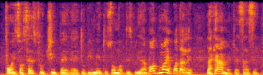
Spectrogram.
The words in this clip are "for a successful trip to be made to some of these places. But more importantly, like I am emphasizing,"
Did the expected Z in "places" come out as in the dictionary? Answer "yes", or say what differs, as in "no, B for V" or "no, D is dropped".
no, Z is dropped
